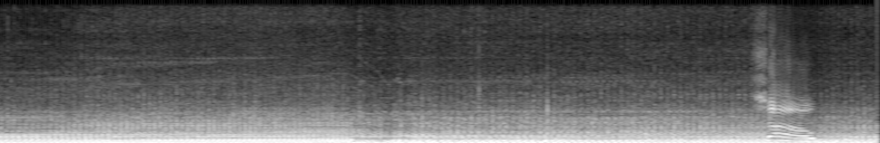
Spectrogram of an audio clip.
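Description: A Shovelhead motorcycle engine rumbles loudly and steadily while riding on a city road, its deep drone shifting pitch midway, with someone talking over it.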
